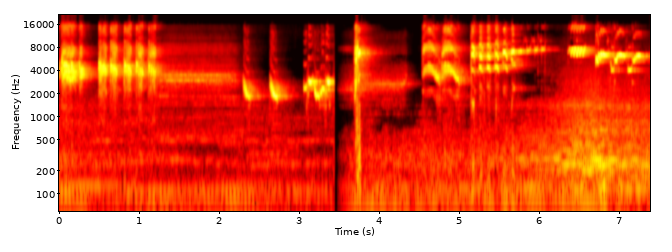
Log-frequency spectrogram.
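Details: Orange-headed thrush singing at dusk to provoke rival thrushes, with rapid stuttering bursts, a few slurred whistles, a sharp click, then fast high warbling trills.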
